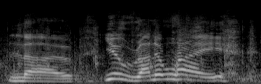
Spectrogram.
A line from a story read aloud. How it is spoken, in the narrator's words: laughed his friend Gregory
